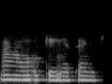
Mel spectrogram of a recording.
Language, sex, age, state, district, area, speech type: Tamil, female, 18-30, Tamil Nadu, Erode, rural, conversation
